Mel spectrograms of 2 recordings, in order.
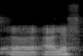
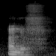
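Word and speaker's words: ألف: So let's start with the first letter, Alif. Alif is almost same like A in English, but it depends on the word.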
